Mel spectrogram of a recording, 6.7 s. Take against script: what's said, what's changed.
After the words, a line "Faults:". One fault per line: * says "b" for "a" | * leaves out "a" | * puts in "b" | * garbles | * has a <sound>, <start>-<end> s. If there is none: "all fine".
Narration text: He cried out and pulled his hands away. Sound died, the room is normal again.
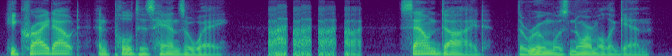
He cried out and pulled his hands away. Sound died, the room was normal again.
Faults:
* has a laugh, 2.7-3.6 s
* says "was" for "is"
